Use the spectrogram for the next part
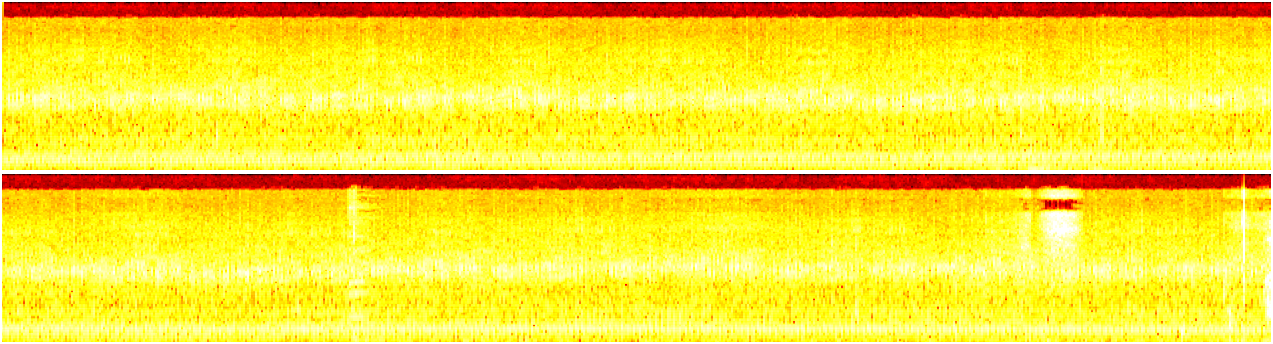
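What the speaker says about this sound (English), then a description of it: "Now I can hear two different planes going at the same time." Two propeller airplanes droning together in GTA San Andreas, a steady layered engine hum with slowly shifting tones, moderately loud and unbroken for about sixteen seconds, with a faint click near the end.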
